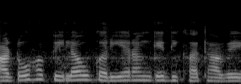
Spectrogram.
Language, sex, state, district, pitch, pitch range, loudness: Chhattisgarhi, female, Chhattisgarh, Raigarh, 190 Hz, 175-195 Hz, -32 LUFS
